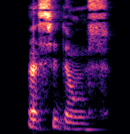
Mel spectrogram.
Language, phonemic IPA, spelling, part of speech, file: French, /ɛ̃.si.dɑ̃s/, incidence, noun, LL-Q150 (fra)-incidence.wav
- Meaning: 1. impact, effect, consequence 2. incidence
